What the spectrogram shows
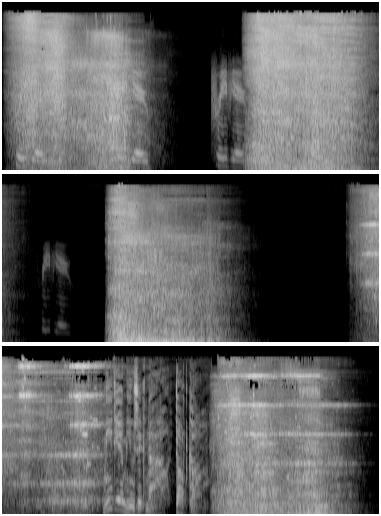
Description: sliding space swooshes

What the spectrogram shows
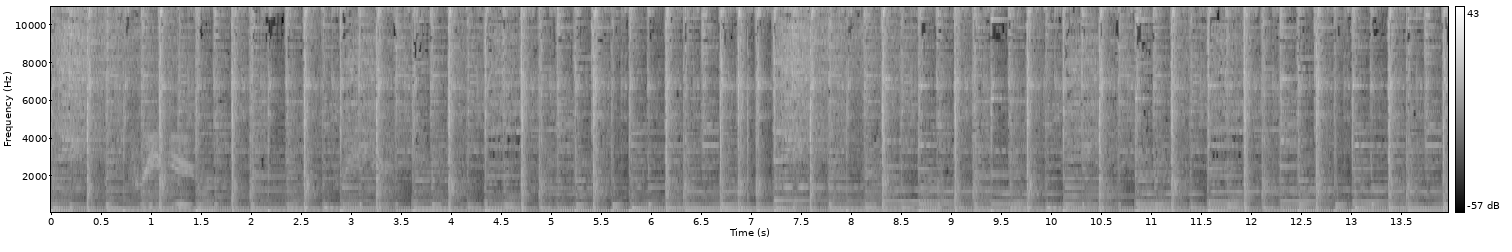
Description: kids in the sun loop

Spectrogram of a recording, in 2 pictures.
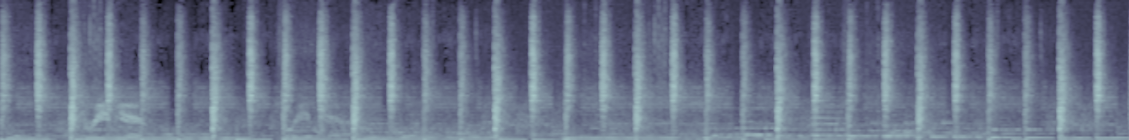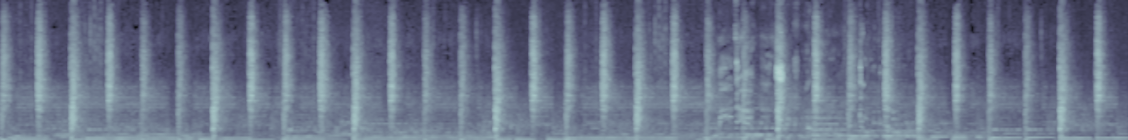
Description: sunny vibe loop

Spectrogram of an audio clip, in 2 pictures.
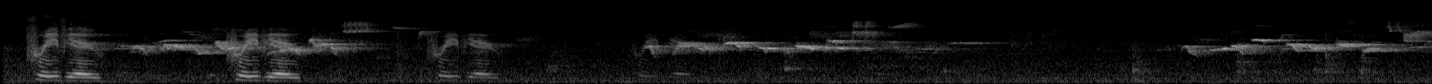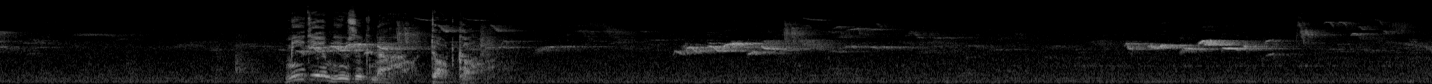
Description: backyard morning birds

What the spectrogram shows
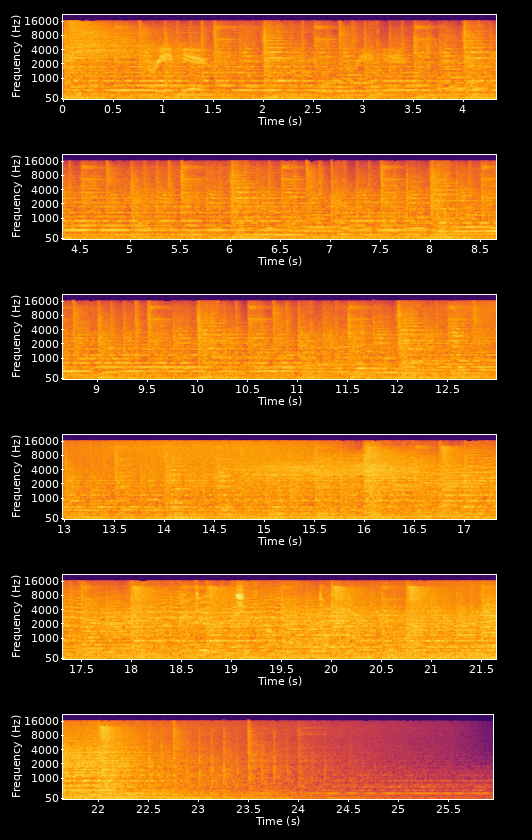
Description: orchestral mix

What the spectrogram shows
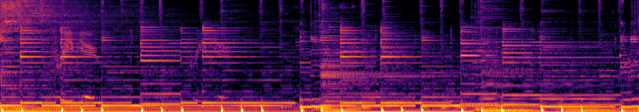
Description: positive flow loop

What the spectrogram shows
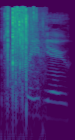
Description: Snow and Ice, Ice cracking

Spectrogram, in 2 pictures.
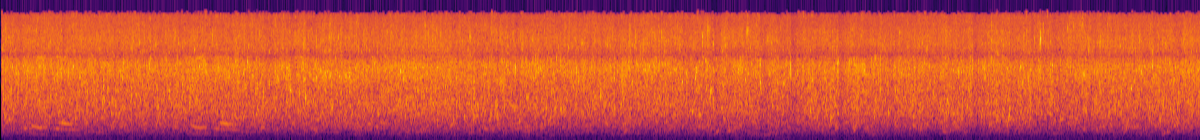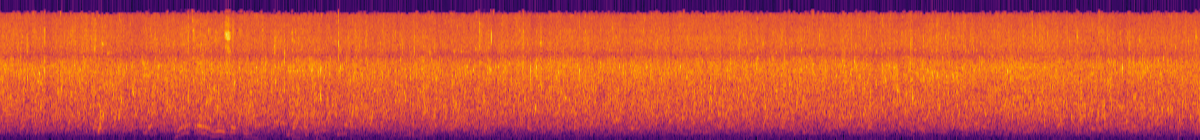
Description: Brook High

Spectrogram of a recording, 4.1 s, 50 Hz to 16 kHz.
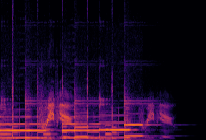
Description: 8-bit boss stinger

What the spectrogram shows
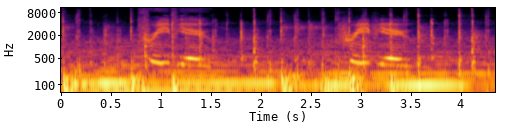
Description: epic intro loop

